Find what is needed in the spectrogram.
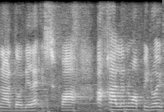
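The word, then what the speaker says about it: phở: sarap sarap nung fa niya Oo at ang pronunciation nga daw nila is fa akala namang Pinoy fo kasi ang spelling niya PH but it's pronounced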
